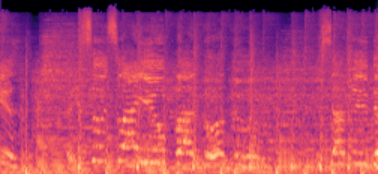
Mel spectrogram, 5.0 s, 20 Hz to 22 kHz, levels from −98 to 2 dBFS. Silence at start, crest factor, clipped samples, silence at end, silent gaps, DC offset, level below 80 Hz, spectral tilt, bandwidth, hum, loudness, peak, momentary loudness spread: 0 s; 16 dB; under 0.1%; 0 s; none; under 0.1%; -26 dBFS; -5 dB/octave; 18 kHz; none; -16 LUFS; 0 dBFS; 6 LU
